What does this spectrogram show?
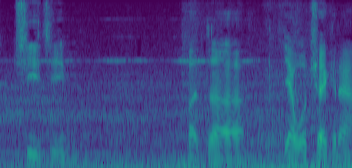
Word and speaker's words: Cijin: Today we're headed to Cijin and for some reason it's spelled like Ci j i n and it's because they used to use tongyong in Taiwan.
